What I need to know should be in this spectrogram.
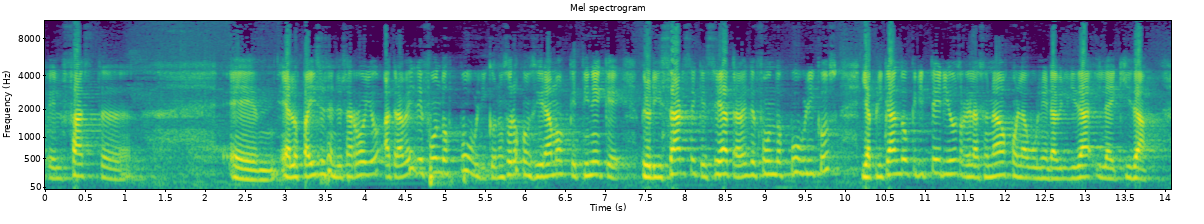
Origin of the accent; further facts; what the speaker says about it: Peru; Esperamos en ese sentido como peruanos y peruanas que el Perú tenga una posición firme y clara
